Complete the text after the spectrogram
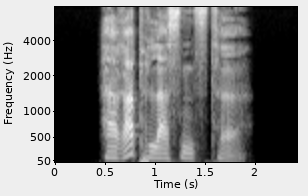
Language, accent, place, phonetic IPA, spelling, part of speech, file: German, Germany, Berlin, [hɛˈʁapˌlasn̩t͡stə], herablassendste, adjective, De-herablassendste.ogg
- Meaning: inflection of herablassend: 1. strong/mixed nominative/accusative feminine singular superlative degree 2. strong nominative/accusative plural superlative degree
